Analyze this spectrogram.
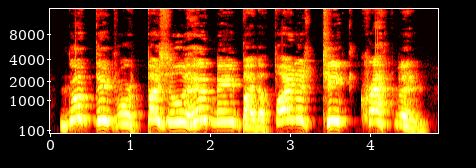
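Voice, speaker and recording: On a very clean recording with a silent background, a put-on character voice with high pitch moves at a fairly slow pace. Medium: read story. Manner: mumbling, toothless speech.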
